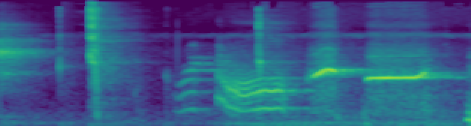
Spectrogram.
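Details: Indoor pet ringneck parrot gives speech-like voiced syllables with falling and curving tones, followed by a short upswept whistle and a long flat whistle, with sharp clicks between.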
